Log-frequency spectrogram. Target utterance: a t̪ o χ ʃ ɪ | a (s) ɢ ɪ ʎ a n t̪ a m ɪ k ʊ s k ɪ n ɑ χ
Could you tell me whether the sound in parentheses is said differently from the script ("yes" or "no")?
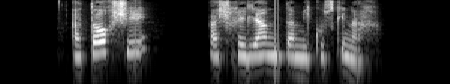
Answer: yes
